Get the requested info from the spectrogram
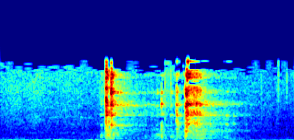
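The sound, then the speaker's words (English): A knife cuts a fruit into four pieces on a plate, giving two or three sharp, bright clicks and scrapes of metal on crockery in quick succession over a quiet background, with no talking. “I'll cut it into four pieces.”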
